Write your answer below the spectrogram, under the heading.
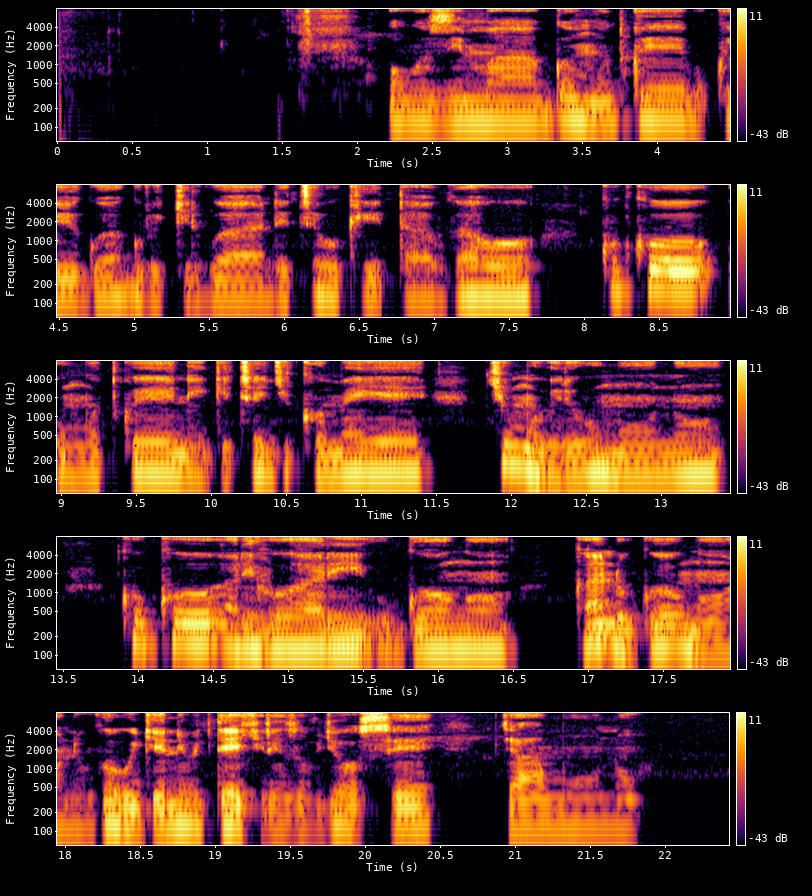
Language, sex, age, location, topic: Kinyarwanda, male, 25-35, Huye, health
